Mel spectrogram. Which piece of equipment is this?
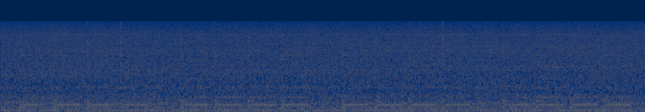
slide rail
